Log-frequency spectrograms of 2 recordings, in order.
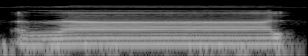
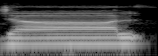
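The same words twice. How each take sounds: First: The word begins without a 'j' sound. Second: The word begins with a 'j' sound. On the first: The speaker calls it right. "क्या पढ़ेंगे इसको" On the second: The speaker calls it wrong. "यहाँ बहुत से बच्चे क्या पढ़ते हैं दोस्तों, जाल। हरूफ को बिल्कुल दोस्तों ख़राब कर देते हैं"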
